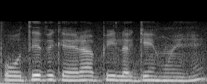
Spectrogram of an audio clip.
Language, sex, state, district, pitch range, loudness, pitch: Hindi, female, Punjab, Pathankot, 185-210 Hz, -15 LUFS, 195 Hz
